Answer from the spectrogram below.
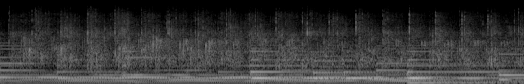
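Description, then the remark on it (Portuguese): An audience gives a strong round of applause to the Lord, a dense, even patter of many hands clapping over sustained keyboard or organ chords that hold underneath throughout. “Será que você pode dar um forte aplauso ao Senhor?”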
